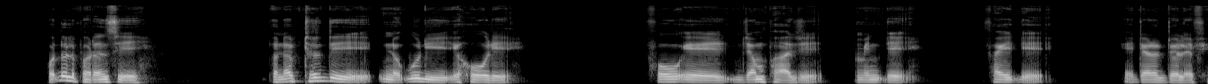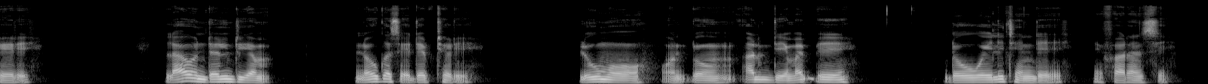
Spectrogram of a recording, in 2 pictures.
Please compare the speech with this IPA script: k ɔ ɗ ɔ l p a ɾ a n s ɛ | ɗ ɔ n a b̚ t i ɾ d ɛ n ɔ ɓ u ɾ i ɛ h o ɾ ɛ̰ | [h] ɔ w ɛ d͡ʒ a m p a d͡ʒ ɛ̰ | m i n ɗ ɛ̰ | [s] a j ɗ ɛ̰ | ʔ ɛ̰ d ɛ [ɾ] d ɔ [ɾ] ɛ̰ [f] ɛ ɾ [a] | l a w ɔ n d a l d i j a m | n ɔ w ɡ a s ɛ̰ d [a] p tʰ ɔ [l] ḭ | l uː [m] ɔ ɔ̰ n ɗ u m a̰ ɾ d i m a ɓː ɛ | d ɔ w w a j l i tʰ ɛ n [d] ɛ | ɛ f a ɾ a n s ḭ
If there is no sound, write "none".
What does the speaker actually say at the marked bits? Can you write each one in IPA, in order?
f, f, ɾ, l, f, ɛ, ɛ, ɾ, m, d

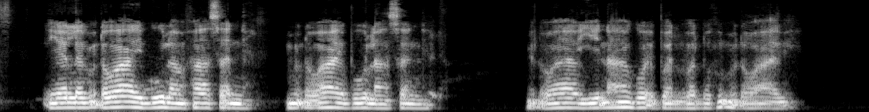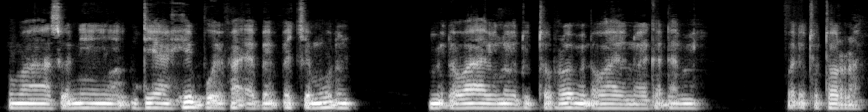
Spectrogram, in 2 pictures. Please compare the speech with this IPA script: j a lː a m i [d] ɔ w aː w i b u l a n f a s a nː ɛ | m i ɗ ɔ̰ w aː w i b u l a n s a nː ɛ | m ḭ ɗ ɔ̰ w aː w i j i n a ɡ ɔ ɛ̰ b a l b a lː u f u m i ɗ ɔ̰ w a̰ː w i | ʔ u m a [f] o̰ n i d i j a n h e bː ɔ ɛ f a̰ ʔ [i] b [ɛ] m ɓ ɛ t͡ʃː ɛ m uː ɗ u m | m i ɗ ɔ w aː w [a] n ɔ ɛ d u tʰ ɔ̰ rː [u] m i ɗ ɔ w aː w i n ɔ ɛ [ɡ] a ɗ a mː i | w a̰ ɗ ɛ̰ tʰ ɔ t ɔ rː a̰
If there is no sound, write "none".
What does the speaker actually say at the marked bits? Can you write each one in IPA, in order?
ɗ, s, ɛ, ɛ, i, ɔ, ɡ

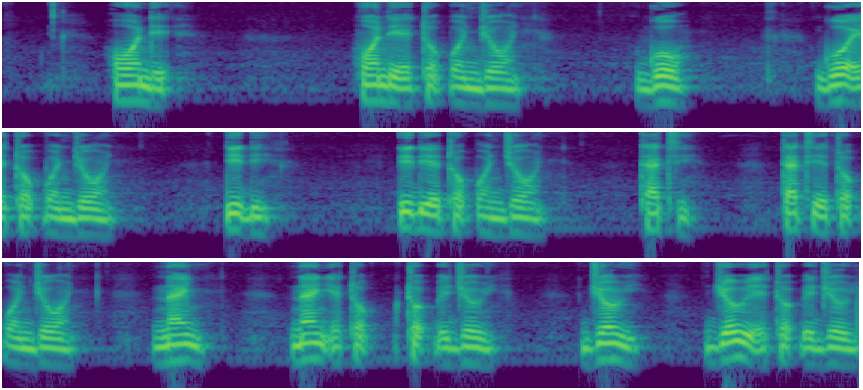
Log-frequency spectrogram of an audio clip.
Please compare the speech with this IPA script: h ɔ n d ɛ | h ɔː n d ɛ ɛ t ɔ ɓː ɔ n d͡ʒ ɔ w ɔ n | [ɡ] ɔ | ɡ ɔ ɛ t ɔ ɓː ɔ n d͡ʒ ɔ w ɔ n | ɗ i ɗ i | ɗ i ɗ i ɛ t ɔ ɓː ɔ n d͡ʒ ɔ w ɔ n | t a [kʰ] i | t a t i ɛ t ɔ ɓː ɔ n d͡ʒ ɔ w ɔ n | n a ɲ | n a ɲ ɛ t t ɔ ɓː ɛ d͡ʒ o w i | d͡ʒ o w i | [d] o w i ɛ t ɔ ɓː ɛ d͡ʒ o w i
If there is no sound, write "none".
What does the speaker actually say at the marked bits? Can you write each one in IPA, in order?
ɡ, tʰ, d͡ʒ

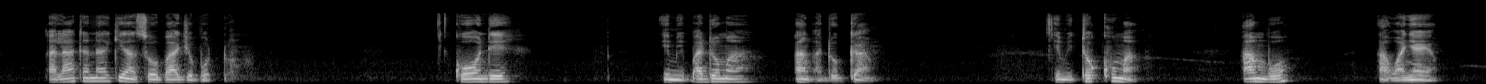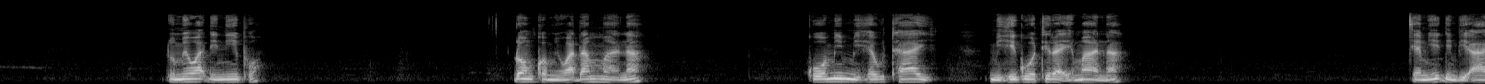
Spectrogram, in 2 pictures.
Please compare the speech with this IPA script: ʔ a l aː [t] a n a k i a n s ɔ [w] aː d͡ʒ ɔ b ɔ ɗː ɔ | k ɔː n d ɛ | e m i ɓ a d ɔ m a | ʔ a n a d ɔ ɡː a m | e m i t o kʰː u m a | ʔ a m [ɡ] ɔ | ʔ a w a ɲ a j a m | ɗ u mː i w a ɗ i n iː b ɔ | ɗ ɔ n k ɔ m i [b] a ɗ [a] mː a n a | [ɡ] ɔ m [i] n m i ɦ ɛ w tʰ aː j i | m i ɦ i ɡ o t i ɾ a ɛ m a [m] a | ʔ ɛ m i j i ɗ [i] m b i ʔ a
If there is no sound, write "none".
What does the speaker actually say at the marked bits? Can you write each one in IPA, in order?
t, b, b, w, a, k, i, n, i

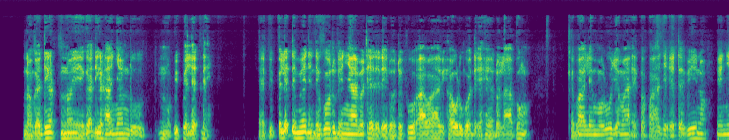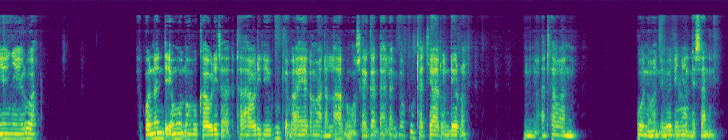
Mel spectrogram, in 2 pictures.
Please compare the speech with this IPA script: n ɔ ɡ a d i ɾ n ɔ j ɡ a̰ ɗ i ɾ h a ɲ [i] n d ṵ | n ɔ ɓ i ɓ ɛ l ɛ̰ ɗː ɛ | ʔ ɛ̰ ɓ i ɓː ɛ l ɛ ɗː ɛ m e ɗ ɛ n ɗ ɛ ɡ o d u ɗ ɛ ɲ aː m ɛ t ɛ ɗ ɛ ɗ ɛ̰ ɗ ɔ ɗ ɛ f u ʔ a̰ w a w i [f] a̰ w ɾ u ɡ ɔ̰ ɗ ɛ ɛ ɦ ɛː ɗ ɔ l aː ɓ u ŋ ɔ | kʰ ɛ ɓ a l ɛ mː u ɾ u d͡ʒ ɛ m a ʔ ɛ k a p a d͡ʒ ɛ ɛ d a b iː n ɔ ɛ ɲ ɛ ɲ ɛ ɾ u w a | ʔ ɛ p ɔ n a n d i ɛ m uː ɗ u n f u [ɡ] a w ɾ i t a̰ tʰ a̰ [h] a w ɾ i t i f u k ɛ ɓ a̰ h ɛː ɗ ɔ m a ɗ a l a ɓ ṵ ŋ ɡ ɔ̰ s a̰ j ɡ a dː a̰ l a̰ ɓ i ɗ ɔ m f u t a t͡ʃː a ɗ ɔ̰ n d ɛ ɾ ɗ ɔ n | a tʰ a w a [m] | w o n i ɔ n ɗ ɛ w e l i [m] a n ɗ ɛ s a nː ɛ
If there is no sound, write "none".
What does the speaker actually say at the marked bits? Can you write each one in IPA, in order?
a, h, k, h, n, ɲ

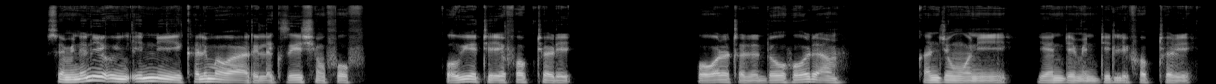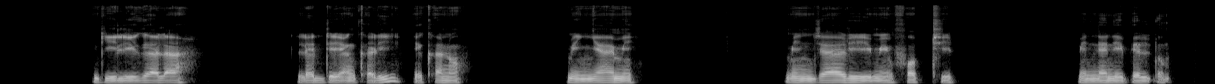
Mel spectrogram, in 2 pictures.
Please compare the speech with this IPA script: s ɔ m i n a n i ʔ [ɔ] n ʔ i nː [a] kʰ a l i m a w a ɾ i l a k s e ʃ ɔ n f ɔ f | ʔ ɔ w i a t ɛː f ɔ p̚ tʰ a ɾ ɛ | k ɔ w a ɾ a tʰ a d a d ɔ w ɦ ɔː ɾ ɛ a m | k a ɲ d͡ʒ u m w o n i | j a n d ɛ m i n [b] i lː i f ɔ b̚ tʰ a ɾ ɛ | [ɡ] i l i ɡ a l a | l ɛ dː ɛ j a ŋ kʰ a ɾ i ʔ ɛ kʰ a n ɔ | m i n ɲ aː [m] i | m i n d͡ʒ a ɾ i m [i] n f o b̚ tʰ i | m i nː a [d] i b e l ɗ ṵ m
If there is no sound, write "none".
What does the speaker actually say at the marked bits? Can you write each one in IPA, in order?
u, i, d, ɡ, m, i, n

